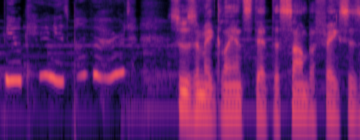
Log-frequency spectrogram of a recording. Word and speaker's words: Suzume: In the ancient tongue, it would have been pronounced Suzume.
